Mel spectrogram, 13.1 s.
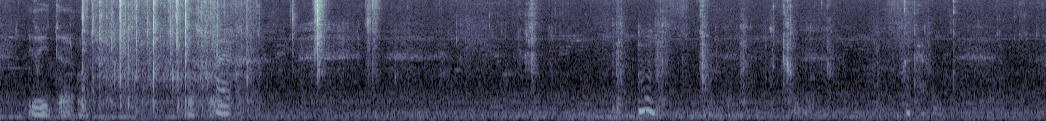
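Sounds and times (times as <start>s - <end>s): crunching hard snack: 1.0s - 4.8s.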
